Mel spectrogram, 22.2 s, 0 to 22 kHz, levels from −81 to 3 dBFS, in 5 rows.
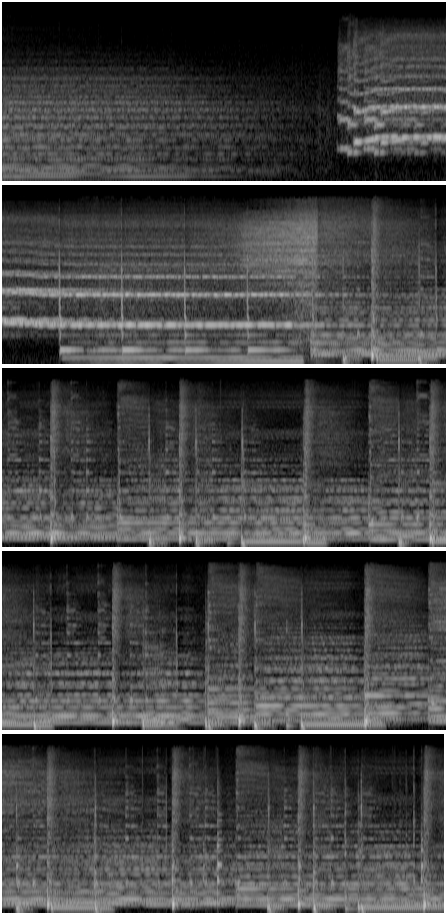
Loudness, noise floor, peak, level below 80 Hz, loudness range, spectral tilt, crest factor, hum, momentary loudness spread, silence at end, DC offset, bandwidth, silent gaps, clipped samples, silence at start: -30 LUFS; -58 dBFS; -12 dBFS; -54 dBFS; 7 LU; -3.5 dB/octave; 20 dB; none; 13 LU; 0 s; under 0.1%; 17 kHz; none; under 0.1%; 0 s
